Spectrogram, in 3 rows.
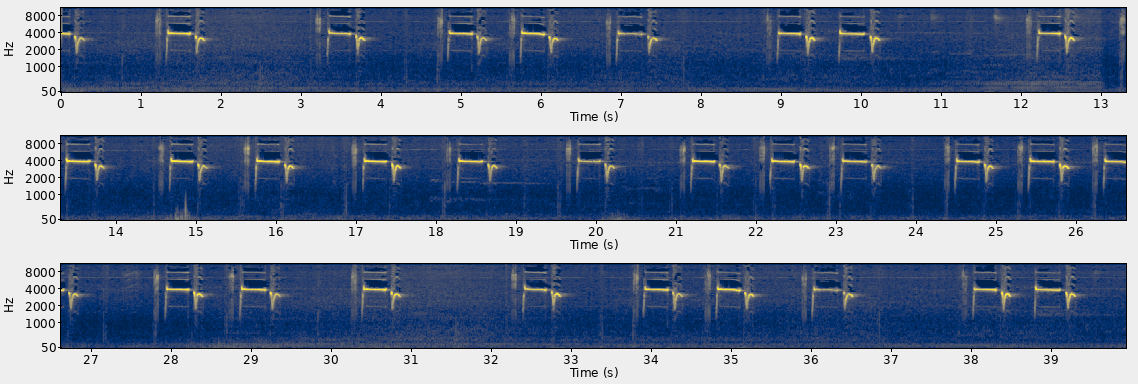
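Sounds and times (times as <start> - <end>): bird whistled calls: 0.0 - 2.0, 3.1 - 29.6, 30.2 - 31.1, 32.2 - 39.9.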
